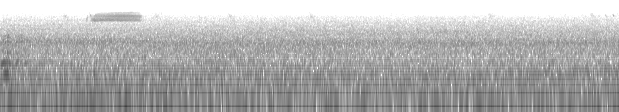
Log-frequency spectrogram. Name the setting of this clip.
park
